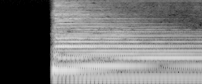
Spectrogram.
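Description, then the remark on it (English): After a brief silence, a single guitar chord, a G, is strummed once and left to ring, its bright, full tone sustaining steadily and fading only slightly. No one speaks. “This is a chord of G.”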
